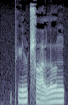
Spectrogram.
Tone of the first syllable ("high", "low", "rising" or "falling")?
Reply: rising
